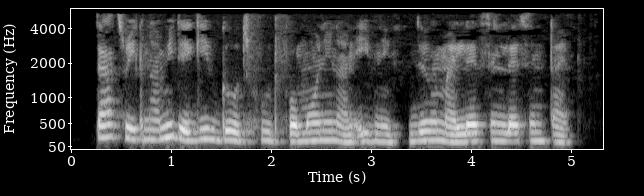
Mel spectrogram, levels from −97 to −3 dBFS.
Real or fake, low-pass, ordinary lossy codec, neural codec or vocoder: real; 5.4 kHz; MP3, 32 kbps; none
